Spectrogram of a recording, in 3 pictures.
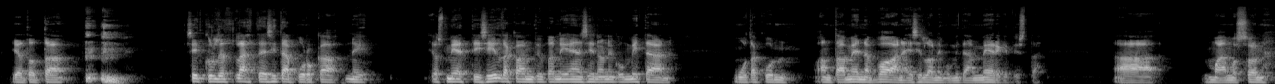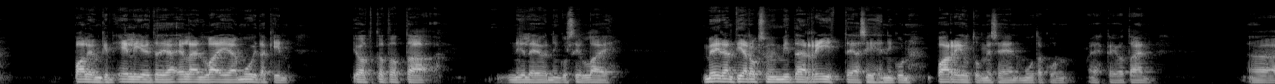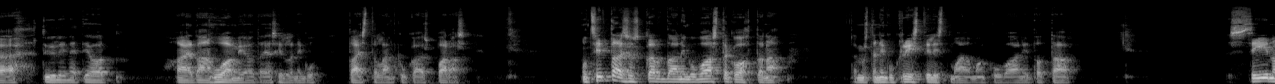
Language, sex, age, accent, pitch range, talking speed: Finnish, male, 30-49, native, 100-120 Hz, 130 wpm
